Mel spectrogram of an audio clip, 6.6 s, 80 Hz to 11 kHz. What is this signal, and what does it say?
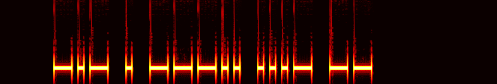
Morse code, heard as a keyed tone, about 15 wpm, 700 Hz. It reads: KE8VM
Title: USA Call Signs - 5 Characters - Repeated 3x - 15wpm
